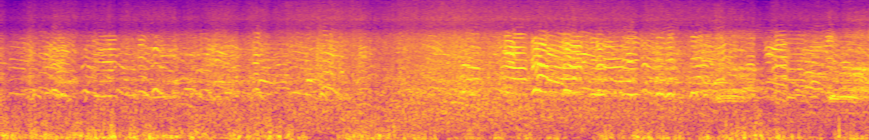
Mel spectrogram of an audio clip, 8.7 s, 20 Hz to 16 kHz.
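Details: Black-tailed gulls, parents with chicks, on the Kurosaki coast of Teuri Island, Hokkaido, Japan, on 13 June 2021; many overlapping nasal mewing calls from a dense colony, constant and busy, over steady surf and wind.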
